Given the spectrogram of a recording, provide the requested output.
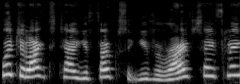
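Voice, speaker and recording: A put-on character voice, squeaky and raised to a projected level, races along at a very fast pace and an extremely high pitch. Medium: read story. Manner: hospitable, warm.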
